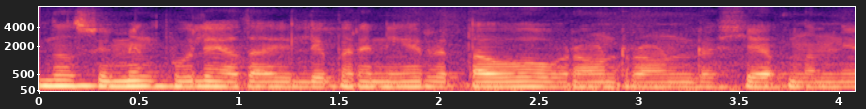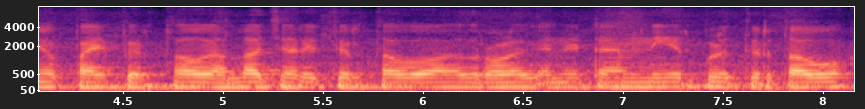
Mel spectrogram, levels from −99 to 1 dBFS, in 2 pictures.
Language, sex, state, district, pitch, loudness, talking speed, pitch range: Kannada, male, Karnataka, Bijapur, 130 Hz, -17 LUFS, 145 wpm, 125-130 Hz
